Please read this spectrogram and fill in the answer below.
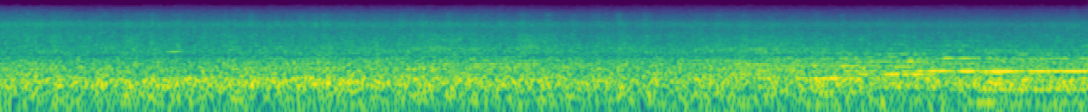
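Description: Steady rumbling noise of a large vehicle running, part of a cartoon's soundtrack. A few held music tones creep in near the end.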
